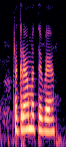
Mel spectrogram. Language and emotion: Russian, neutral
